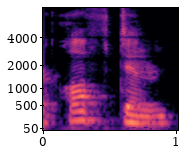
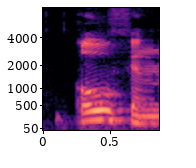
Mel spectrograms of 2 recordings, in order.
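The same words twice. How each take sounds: First: "often" as OF-ten, T pronounced; sounded-T often. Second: "often" as OH-fen, no T sound; silent-T often. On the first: Teacher models the American variant, sounded-T often. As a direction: say "often" with a clear T in the middle. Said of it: "আমেরিকানরা বলে often". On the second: Teacher models the British variant, silent-T often. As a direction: say "often" without the T, strong first syllable. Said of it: "ব্রিটিশরা বলে often". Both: Shown as a demonstration.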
